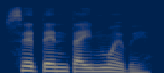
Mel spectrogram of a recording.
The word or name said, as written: 79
